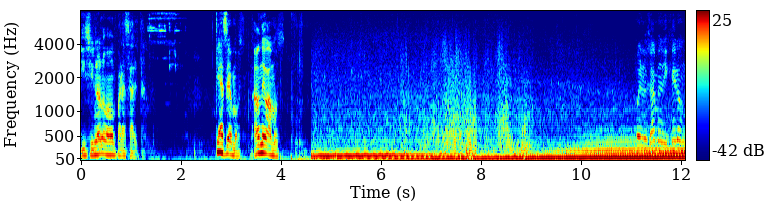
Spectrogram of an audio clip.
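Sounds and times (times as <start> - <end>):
wind or road noise: 4.2 - 12.0
car engine running: 4.5 - 12.0.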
